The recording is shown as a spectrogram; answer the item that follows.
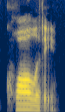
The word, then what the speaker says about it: quality: sounds in it and we have to identify where the primary stresses Quality quality do you hear how this first syllable here is pretty stretched out and kind of long like that a is a little bit longer duration Quality quality I'm going to place the stress marker right there at the beginning quality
